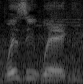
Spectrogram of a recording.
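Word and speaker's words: WYSIWYG: uh wizzywig tv yep what you see is what you get is pronounced wizzywig tv yeah yeah can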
